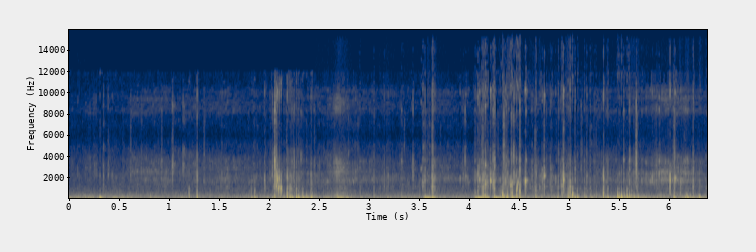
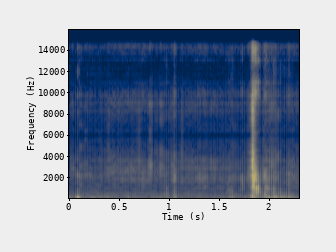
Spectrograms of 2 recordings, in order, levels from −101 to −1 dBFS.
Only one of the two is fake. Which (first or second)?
second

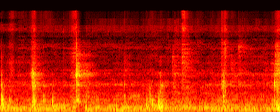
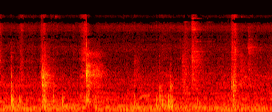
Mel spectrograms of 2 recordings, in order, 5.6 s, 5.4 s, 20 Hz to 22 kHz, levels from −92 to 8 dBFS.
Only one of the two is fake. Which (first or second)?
first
